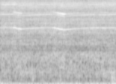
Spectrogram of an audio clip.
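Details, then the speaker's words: Steady high-pitched whine of a high-speed dental handpiece in a class demonstration of a gold onlay prep on a Kilgore MOD class II practice tooth. The B plane is cut straight from the mesial marginal ridge through the oblique ridge. "Just cut straight through from the measial marginal ridge all the way through the oblique ridge."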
